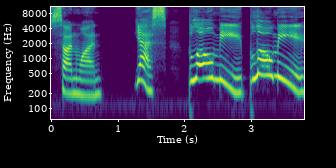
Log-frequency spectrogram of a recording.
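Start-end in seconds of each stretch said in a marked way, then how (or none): 1.2-3.8 put-on very high, sing-song, swooping excited toddler voice. Retelling a story about their sons, a parent voices son one, imitating an excited toddler. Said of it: "Excited toddler jumping".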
